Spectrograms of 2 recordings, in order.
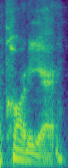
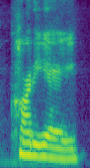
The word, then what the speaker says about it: Cartier: Oh, Cartier. I better not put an R on it. Cartier, the R is pronounced silently.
